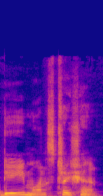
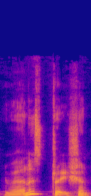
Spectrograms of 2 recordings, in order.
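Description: First: The vowel after the d is a long ee. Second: The vowel after the d is short. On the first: "long vowel आई ई की sound कर दूं" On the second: "अब यहां पढ़ेंगे short में"

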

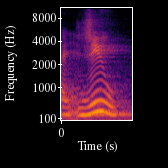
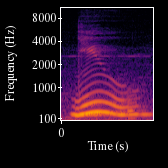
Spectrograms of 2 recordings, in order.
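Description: First: The initial y sound is too strong. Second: The initial y sound is gentle but clear. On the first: The speaker calls it wrong. "một bên thì nặng quá" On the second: The speaker calls it right. "nhẹ nhàng thôi"

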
